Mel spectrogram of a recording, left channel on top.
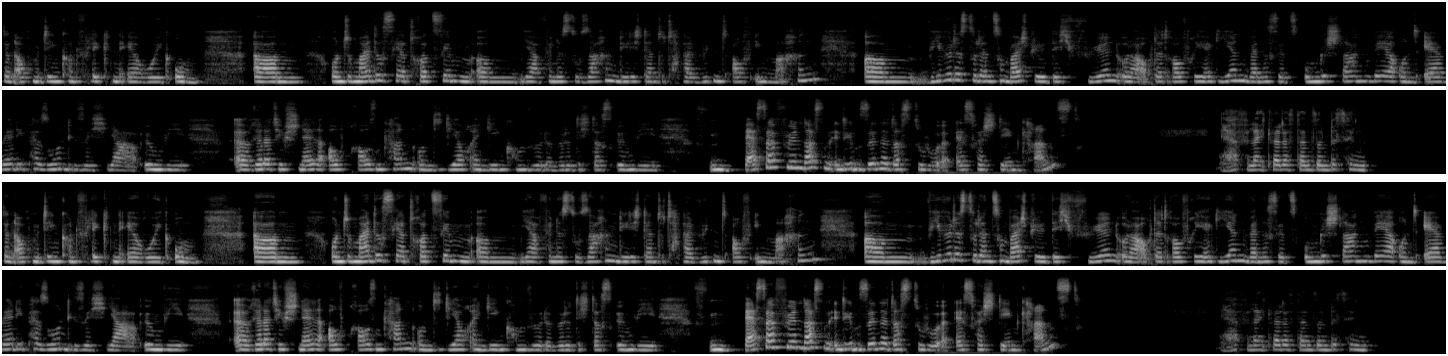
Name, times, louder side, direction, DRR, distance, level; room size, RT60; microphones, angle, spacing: voice 1, 0.0-25.1, right 2 dB, 55° right, 1.0 m, -30 dB
voice 2, 26.6-28.1, left 2 dB, 50° left, 0.5 m, -34 dB
5.9 x 2.1 x 2.4 m
head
